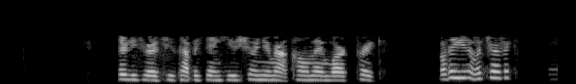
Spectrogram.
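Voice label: Police Dispatch, Scanner audio recording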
